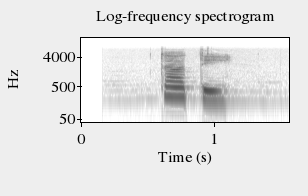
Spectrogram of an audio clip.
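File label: dad, Romanian; PictureDictionary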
